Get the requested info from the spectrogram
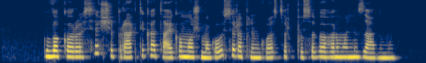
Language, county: Lithuanian, Vilnius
